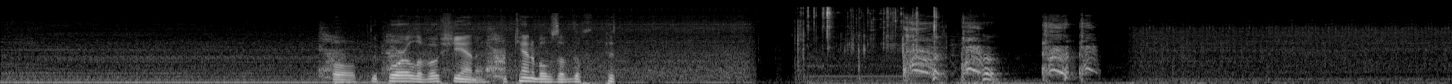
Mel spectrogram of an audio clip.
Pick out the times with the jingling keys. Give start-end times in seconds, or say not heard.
8.1-9.5.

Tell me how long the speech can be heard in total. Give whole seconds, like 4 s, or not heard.
3 s.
